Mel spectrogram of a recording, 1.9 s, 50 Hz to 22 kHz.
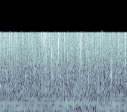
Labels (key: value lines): label: biophony, midshipman
recorder: SoundTrap 500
